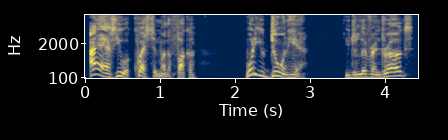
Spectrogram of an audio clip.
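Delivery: high, loud questioning; grilling the visitor in rage; angry demand. Acted. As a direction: press him hard. Interrogating Goldman angrily.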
